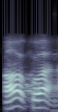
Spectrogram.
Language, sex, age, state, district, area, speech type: Assamese, male, 30-45, Assam, Biswanath, rural, conversation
